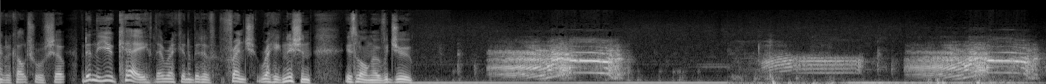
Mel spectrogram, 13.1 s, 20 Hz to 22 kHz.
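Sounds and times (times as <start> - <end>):
speech: 0.0 - 5.3
steady low hum: 5.0 - 13.0
shaggy black and white Galloway cattle mooing loudly on a farm: 6.1 - 8.0, 8.7 - 13.0.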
